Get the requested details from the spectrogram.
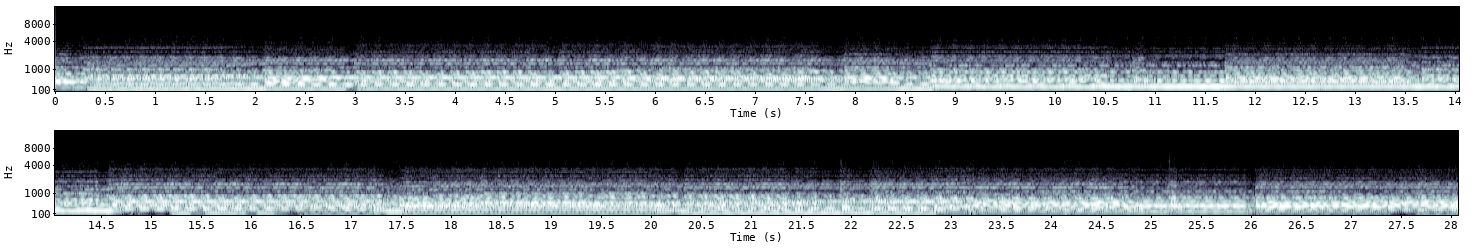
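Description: A keyboard plays sustained chords with a steady bass line, close by.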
